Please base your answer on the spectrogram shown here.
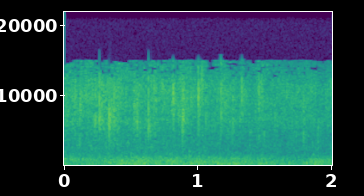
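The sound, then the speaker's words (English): Pouring rain in a thunderstorm, a dense, steady hiss of heavy rainfall with a low, rolling thunder rumble running throughout and no voices. “There's real dangers here. And when it's pouring and thundering rain,”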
